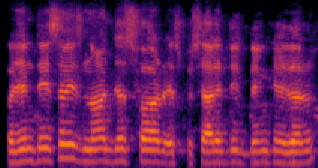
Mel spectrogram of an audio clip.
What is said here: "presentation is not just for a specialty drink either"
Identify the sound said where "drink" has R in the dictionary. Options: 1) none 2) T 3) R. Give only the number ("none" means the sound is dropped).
1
